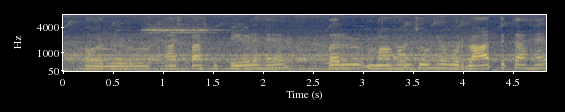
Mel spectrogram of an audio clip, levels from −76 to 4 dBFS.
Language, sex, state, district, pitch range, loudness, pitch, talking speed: Hindi, male, Madhya Pradesh, Katni, 170-180 Hz, -16 LUFS, 175 Hz, 150 wpm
